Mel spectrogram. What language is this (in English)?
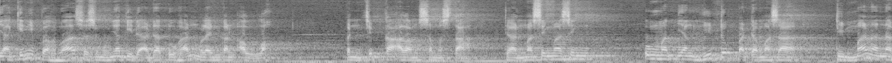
Indonesian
